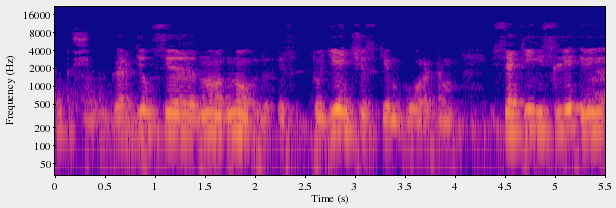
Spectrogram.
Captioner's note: speaking foreign language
